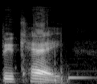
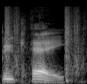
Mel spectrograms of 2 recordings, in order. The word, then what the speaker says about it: Bucket: and upper class that she makes people pronounce it bouquet even though it's spelled bucket so Christmas right you're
